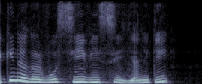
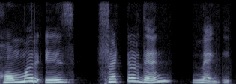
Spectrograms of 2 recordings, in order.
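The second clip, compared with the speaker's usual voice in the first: 1 slow example read; 2 semitones higher, 6 dB louder, much slower than usual. Shown as a demonstration. Teacher reads example sentence aloud.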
